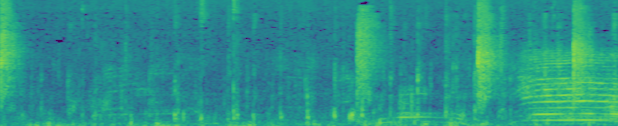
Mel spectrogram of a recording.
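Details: Cattle herd crossing a river while moving to a new grazing spot: after clicks and splashy knocks, two short low moos with stacked harmonics come near the end, the last one longer.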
